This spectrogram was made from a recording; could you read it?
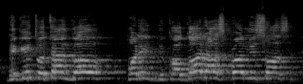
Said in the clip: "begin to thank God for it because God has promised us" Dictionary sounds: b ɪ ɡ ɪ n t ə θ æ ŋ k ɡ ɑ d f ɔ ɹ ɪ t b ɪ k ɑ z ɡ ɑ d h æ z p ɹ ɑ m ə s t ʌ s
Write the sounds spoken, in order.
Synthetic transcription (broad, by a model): b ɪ ɡ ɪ n t ə t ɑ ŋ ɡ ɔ f ɔ ɹ ɪ t b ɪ k ɑ s ɡ ɑ d h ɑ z p ɹ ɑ m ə s ɔ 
